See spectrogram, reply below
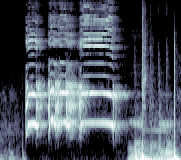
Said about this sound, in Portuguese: vamos chamar o galo para cantar para você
